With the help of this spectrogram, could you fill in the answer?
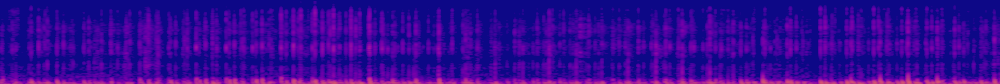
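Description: A thick paper notebook with a blue cardboard cover, a solid stack of paper held upright, is tapped rapidly with fingertips and nails on the cover. The taps come as a fast, uneven patter of short, dry clicks with a dull low thump beneath and a bright crisp edge.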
